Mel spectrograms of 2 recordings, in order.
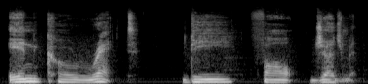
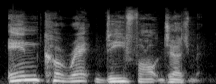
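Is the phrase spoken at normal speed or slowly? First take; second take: slowly; normal. First: The phrase is spoken slowly and deliberately. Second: The phrase is spoken at normal speed.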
